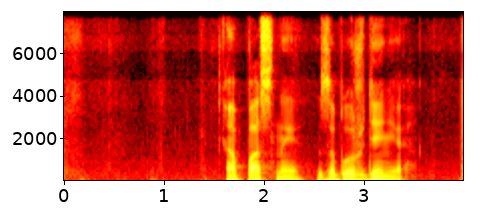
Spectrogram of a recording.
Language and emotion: Russian, neutral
